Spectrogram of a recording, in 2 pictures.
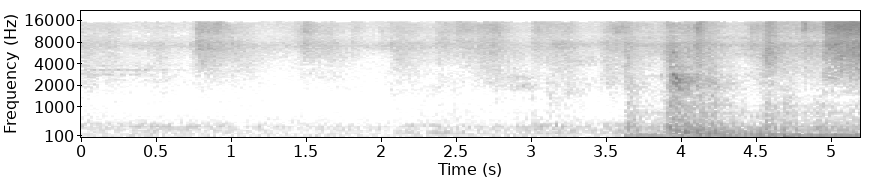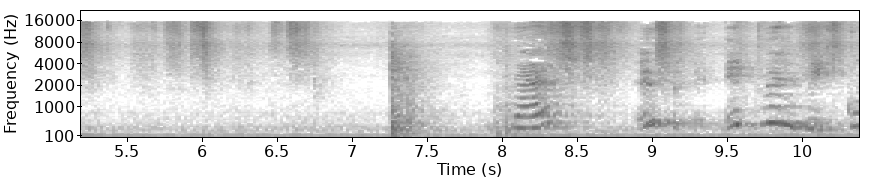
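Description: A plate being put into a refrigerator, with one sharp knock about seven seconds in, over a steady low hum that starts partway through. Voices talk near the end.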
